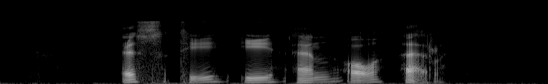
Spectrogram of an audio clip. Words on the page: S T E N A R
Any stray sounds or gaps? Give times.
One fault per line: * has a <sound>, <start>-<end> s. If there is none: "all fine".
all fine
